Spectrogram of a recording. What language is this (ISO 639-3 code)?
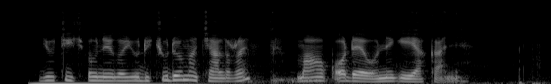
luo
